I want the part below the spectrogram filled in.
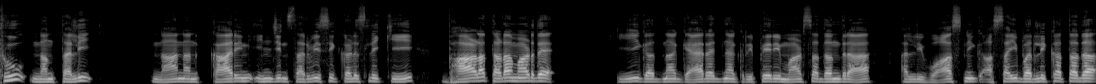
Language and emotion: Kannada, disgusted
